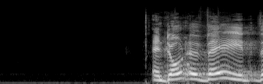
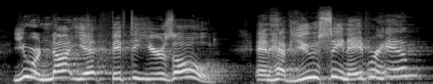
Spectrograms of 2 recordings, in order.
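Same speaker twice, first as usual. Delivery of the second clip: higher-pitched, incredulous challenge; acted incredulity; 5 semitones higher than usual. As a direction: question it as a disbelieving crowd would.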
